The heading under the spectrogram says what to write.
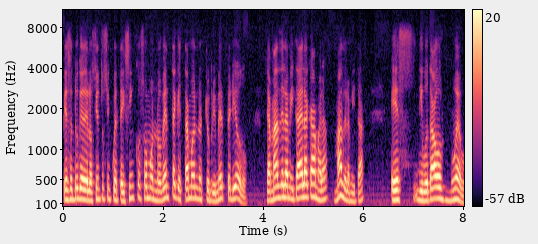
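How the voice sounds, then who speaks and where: A man with a high voice and a dark, mellow tone speaks at a moderate pace with ordinary pitch variation. The sound is dry and close, with no echo. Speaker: politician. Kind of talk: radio interview. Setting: studio.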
